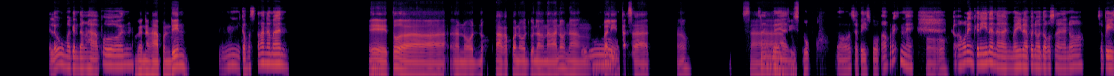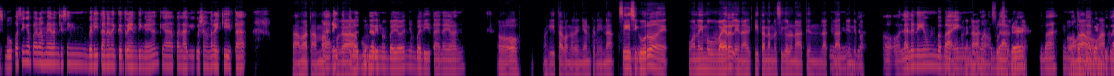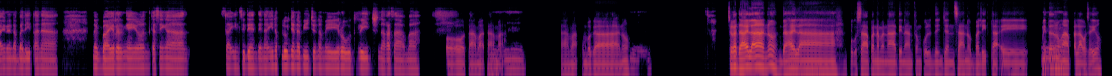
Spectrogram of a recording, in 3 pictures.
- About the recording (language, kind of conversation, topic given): Filipino, unstructured, Ano ang palagay mo sa epekto ng midyang panlipunan sa balita?
- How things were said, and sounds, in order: other background noise; tapping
